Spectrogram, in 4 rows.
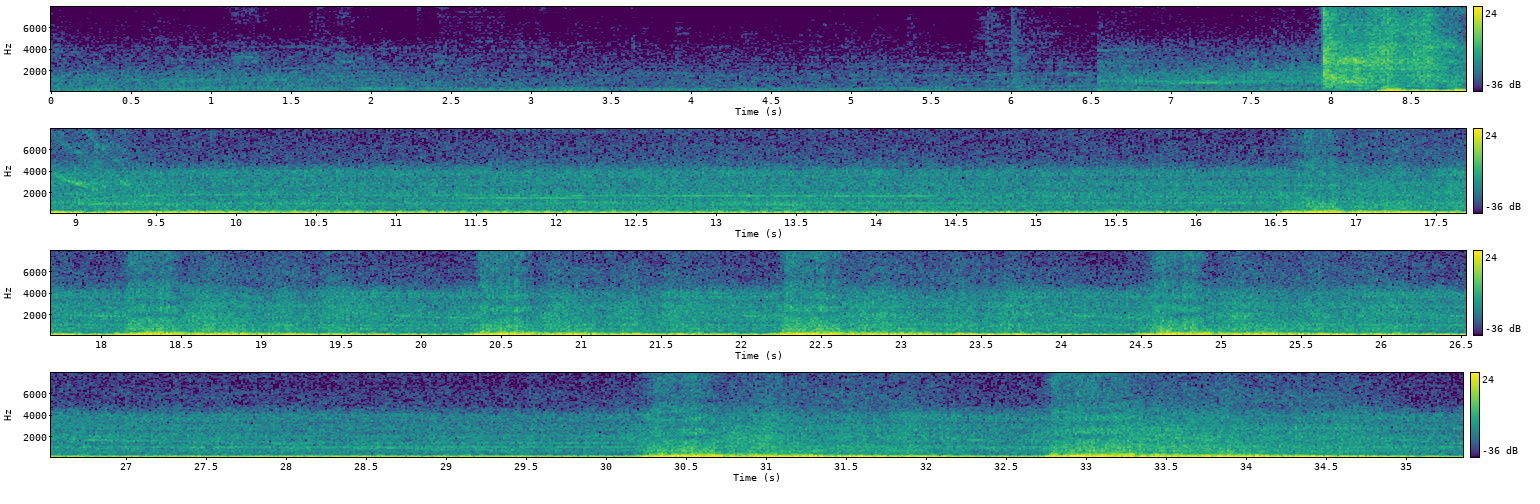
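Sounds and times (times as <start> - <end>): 
suburban car muffler: 7.9 - 35.3.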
